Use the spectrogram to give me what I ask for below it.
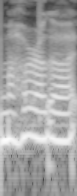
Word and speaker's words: Mahoraga: as in bhist mythology mahara is the Sanskrit pronunciation of his name I will also call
